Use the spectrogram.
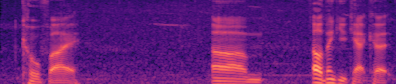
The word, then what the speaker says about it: Ko-fi: Is that how you pronounce that? It just looks like Ko-Fi.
